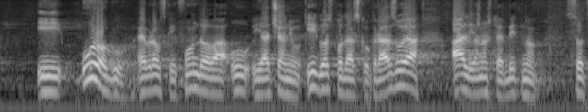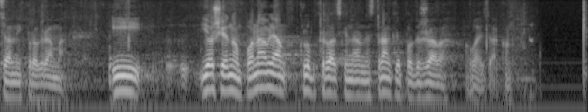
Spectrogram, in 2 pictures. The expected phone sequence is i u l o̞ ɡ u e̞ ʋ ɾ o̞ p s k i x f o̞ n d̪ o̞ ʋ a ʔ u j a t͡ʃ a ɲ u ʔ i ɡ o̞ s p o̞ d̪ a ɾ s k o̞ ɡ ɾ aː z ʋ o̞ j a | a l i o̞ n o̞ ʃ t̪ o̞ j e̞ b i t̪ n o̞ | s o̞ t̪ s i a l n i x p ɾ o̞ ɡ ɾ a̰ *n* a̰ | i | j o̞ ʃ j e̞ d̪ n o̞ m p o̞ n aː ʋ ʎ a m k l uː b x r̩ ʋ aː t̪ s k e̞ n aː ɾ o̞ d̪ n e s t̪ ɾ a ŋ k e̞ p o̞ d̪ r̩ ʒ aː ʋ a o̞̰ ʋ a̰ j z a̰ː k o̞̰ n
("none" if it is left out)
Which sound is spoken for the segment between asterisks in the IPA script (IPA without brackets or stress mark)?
m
